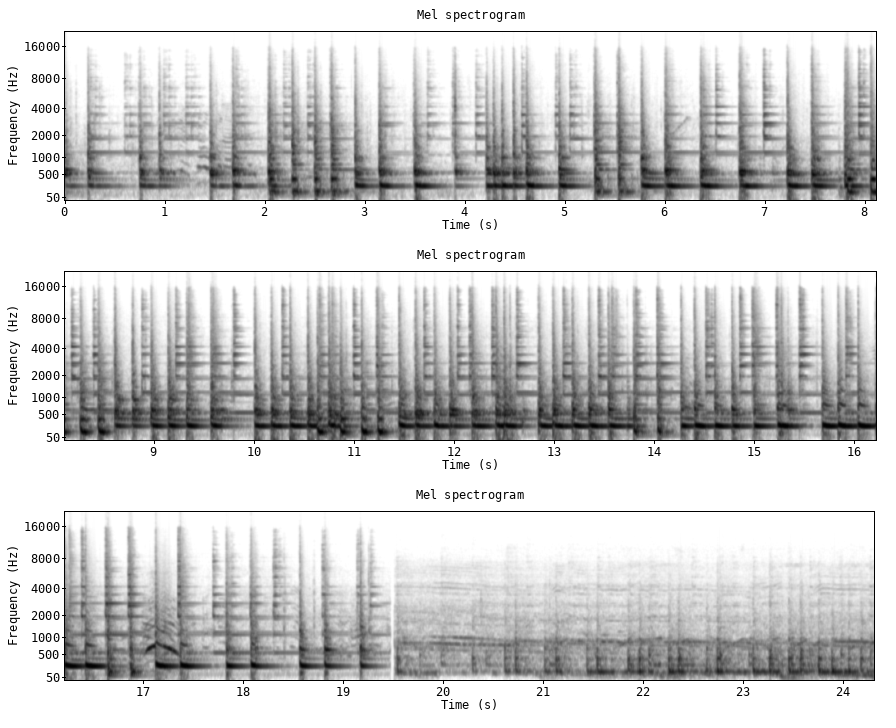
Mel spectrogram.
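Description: Traditional Akan barrel drums beaten with sticks in a fast, dense processional rhythm, with a ringing pitched strike repeating throughout. The drumming stops about nineteen seconds in, giving way to a quieter sound with a wavering tone.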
